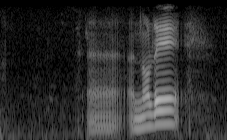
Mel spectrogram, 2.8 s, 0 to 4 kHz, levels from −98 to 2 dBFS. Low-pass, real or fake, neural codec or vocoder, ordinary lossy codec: 3.6 kHz; real; none; MP3, 32 kbps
